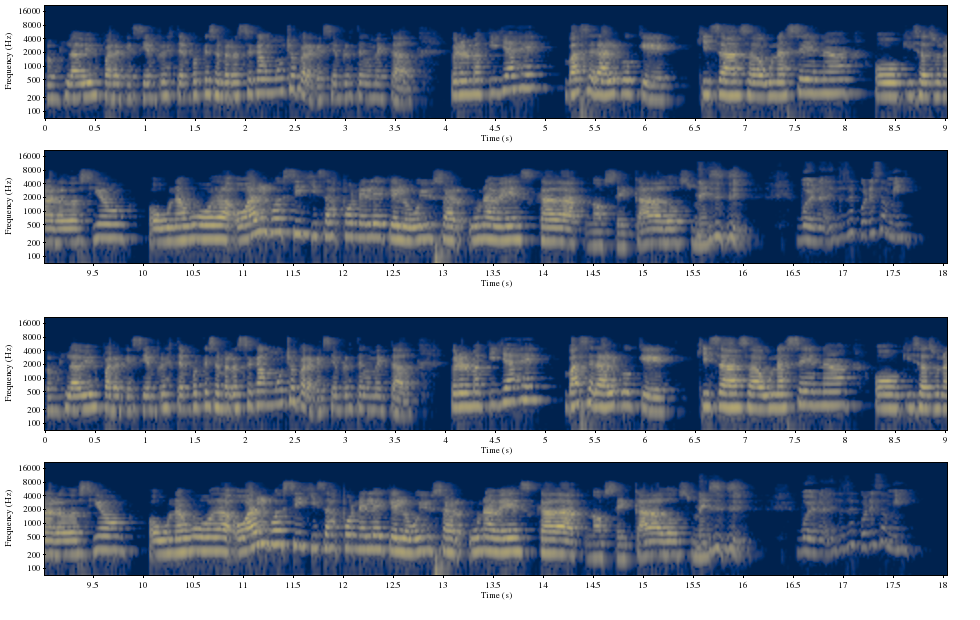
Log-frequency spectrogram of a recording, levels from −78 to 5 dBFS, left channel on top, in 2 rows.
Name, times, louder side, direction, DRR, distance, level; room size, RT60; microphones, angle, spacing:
voice 1, 0.0-4.9 5.2-6.2 6.5-15.7, right 1 dB, 15° right, 4 dB, 0.6 m, -26 dB
voice 2, 15.5-17.7, left 3 dB, 30° left, 2 dB, 1.1 m, -37 dB
9.2 x 4.2 x 2.4 m, 0.39 s
head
